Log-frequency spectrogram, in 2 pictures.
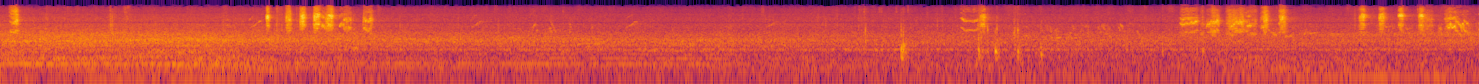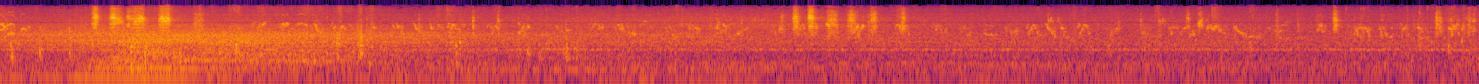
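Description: Short bursts of rapid, high-pitched bird chirping, several times, over a steady low outdoor rumble that swells briefly about halfway through.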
